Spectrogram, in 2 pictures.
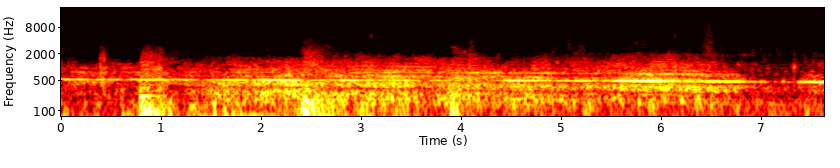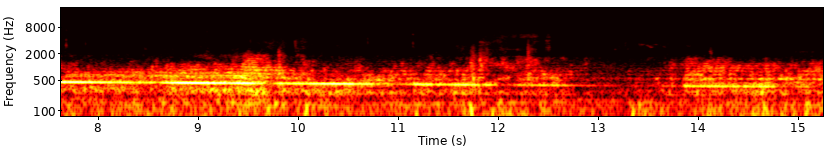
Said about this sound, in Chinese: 在我头顶上飞过的就是人类模仿鸟类而发明的飞机。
